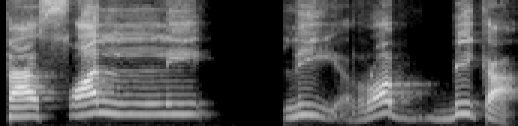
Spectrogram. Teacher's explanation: রর উপরে জবর মোটা আওয়াজে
